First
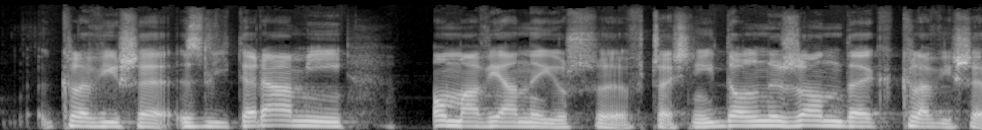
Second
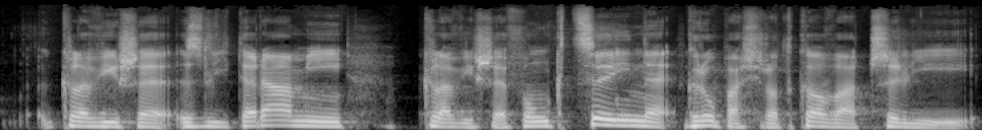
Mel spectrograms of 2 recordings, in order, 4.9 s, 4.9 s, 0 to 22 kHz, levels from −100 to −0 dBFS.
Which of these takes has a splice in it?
second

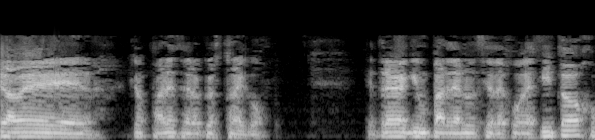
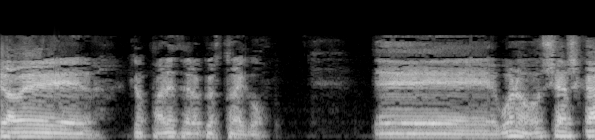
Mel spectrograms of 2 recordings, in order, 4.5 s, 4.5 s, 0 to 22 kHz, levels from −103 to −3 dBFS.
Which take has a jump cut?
second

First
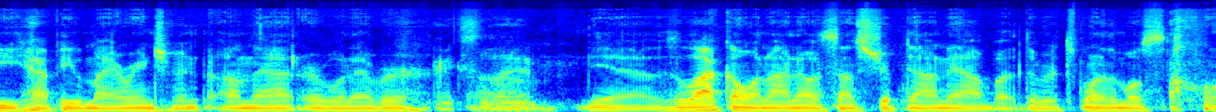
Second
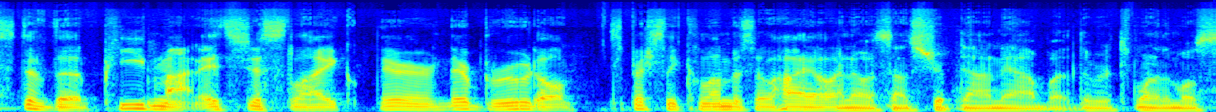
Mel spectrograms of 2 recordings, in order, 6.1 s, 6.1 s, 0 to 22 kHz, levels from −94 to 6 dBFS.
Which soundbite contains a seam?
second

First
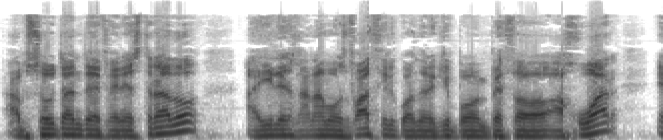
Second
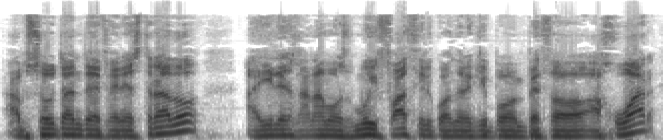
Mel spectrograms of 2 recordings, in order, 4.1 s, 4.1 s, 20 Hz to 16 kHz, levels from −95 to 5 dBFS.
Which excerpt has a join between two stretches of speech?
first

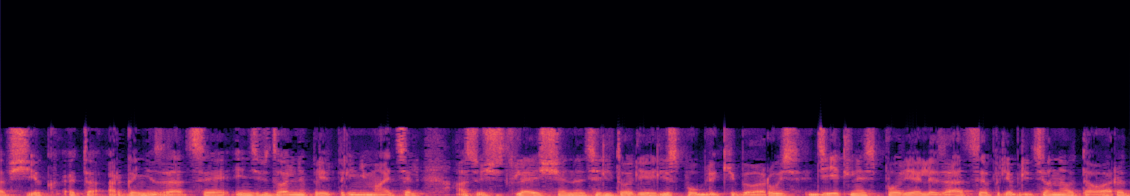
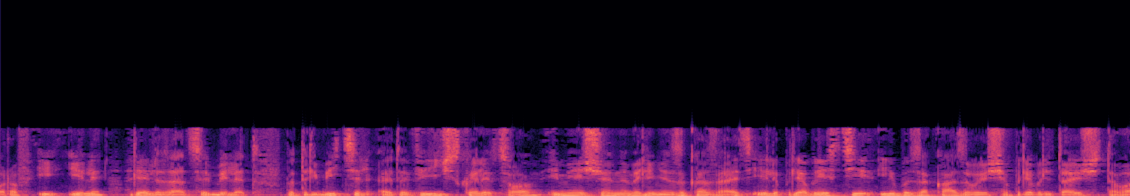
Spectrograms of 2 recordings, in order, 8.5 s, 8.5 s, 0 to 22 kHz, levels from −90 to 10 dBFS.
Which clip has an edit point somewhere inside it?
second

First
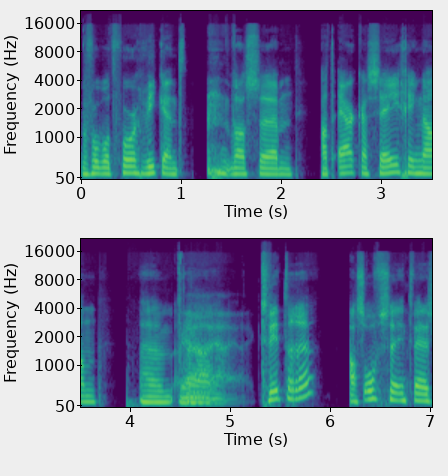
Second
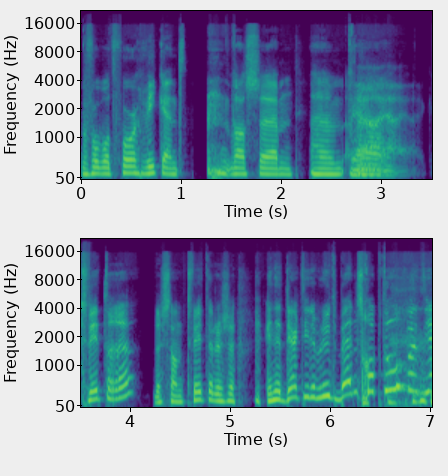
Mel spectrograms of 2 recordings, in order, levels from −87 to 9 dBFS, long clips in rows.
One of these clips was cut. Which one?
second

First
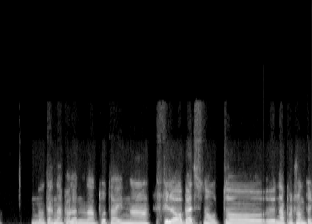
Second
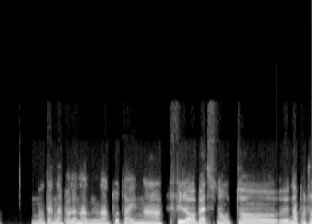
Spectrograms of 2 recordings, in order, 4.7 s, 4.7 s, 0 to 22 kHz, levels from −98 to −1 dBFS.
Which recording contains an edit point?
first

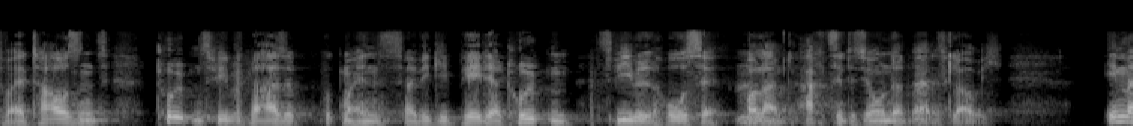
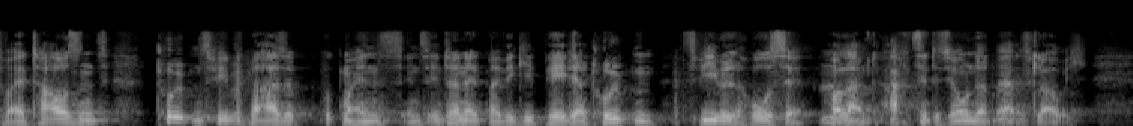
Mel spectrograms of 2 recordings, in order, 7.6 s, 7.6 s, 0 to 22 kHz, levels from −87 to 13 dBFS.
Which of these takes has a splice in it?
first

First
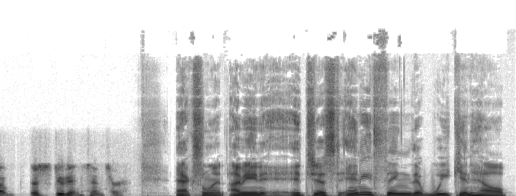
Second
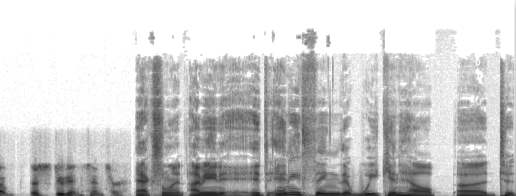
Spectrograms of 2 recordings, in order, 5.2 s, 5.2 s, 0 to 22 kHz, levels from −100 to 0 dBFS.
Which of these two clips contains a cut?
second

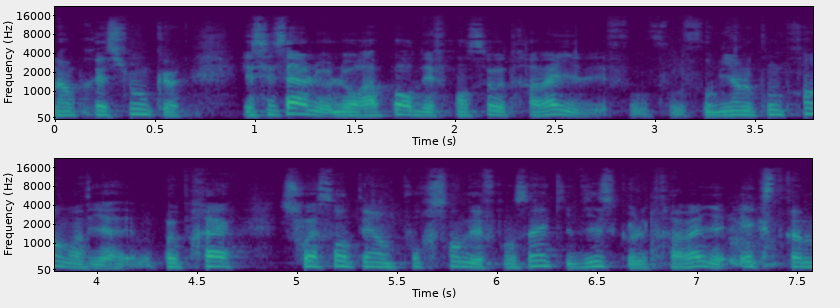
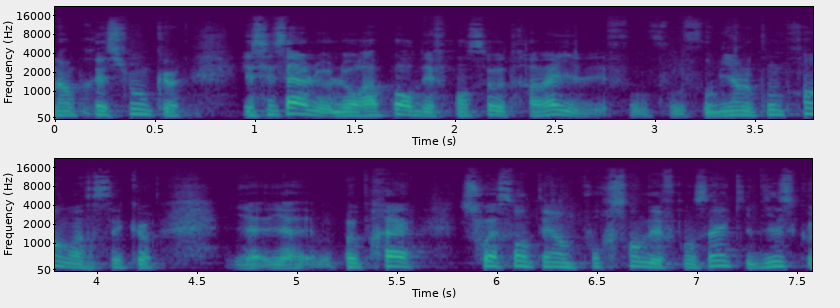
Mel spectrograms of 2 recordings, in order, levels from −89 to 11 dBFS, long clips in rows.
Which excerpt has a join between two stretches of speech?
first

